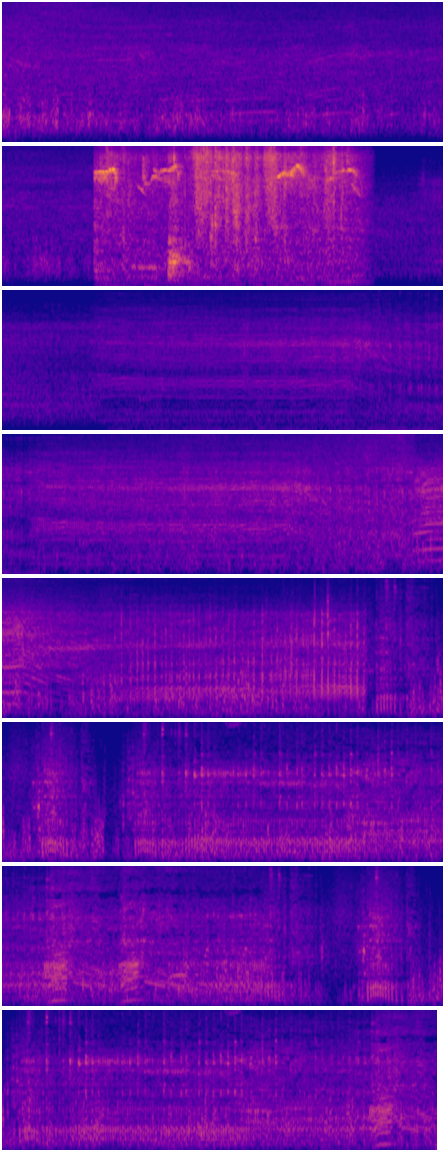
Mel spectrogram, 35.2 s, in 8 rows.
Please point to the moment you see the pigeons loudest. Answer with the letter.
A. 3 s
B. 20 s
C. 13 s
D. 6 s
D.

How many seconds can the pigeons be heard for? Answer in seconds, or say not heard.
3 s.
